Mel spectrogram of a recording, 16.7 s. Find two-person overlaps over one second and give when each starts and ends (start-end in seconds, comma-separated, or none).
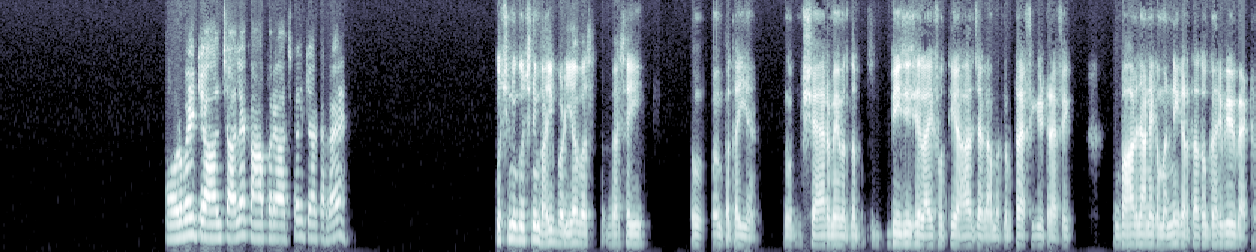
none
